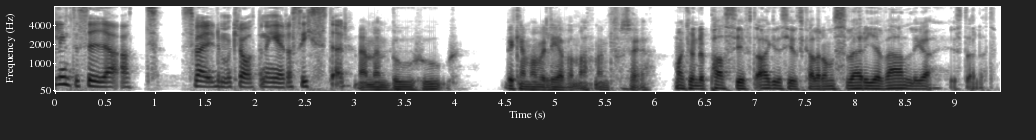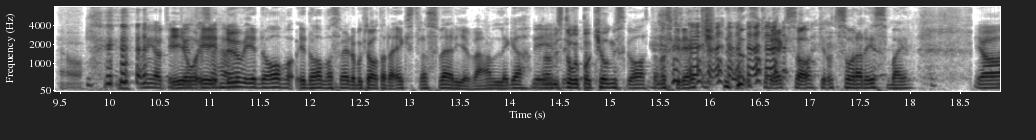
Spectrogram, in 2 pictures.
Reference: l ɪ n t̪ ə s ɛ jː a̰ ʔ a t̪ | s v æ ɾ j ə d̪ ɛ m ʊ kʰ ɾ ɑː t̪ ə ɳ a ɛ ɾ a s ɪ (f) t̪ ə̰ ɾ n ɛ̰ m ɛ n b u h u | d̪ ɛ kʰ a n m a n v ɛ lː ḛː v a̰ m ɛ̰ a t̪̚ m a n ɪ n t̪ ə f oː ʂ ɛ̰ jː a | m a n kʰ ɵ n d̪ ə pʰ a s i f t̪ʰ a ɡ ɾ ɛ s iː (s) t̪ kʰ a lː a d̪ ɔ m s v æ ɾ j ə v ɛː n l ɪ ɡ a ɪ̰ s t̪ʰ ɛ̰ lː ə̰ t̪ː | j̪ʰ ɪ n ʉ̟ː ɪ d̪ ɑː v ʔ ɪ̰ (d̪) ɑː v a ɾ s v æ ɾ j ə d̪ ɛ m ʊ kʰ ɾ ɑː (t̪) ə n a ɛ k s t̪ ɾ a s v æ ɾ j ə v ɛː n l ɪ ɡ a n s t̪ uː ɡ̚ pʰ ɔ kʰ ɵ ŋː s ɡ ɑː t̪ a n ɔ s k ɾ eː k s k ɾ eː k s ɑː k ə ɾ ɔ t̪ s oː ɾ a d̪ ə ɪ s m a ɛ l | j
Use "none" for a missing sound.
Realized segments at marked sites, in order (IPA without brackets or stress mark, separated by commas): s, f, d̪, t̪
